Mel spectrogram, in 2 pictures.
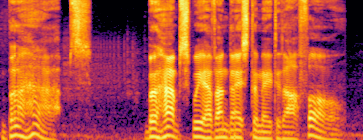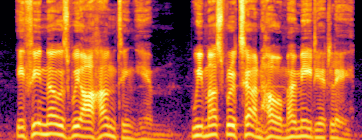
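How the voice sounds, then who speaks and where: A man's voice: mid-range voice, animated, measured pace, slight background noise, lightly acted. A man playing a solemn, commanding Victorian doctor who hunts vampires in a horror audio drama, with formal delivery. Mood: foreboding.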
